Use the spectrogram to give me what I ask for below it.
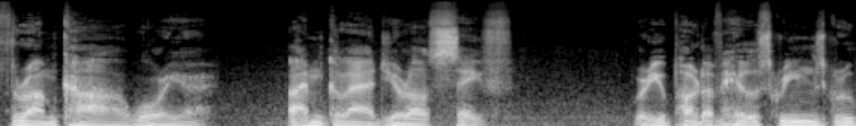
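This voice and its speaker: A put-on character voice from a man, very deep and low in pitch, delivered fairly slowly. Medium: video game. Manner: gruff, commanding.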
